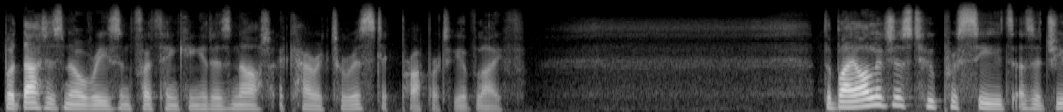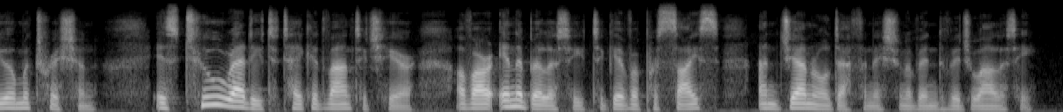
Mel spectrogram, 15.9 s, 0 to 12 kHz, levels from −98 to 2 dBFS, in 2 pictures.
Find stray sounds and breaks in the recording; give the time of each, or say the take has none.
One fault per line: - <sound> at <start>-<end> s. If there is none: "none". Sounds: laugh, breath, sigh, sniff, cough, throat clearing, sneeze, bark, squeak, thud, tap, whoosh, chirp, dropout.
none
